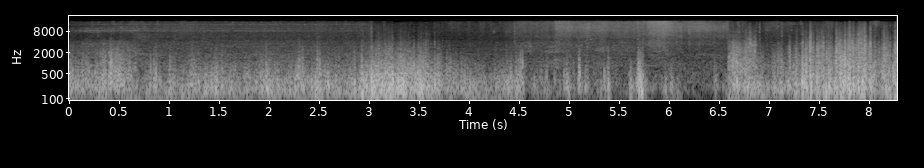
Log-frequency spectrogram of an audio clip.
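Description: Wind buffeting the phone's microphone in a moving car, with irregular rustling and crackling throughout; it drops briefly quieter about six seconds in.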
